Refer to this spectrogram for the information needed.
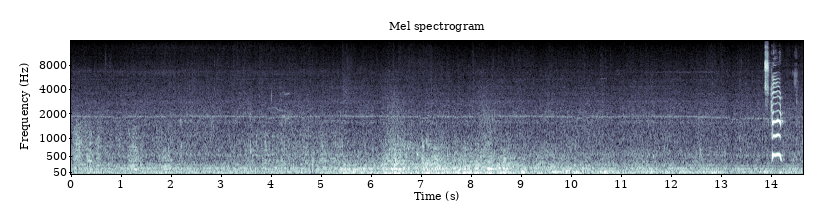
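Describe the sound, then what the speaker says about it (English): Rain falls steadily in the fishing video game Dredge, with low rolling thunder swelling in the middle and a sharp electronic tone near the end, all fairly faint. "It's raining and I don't like it."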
